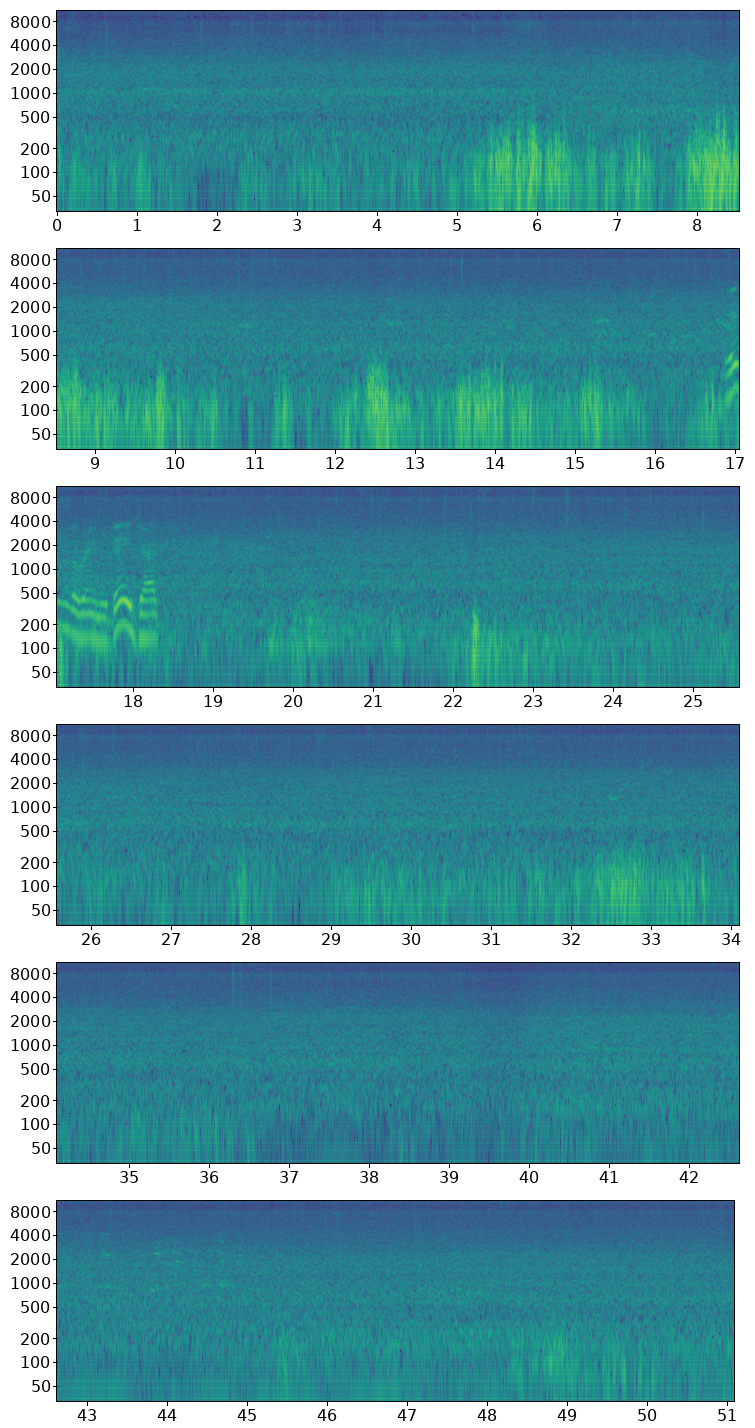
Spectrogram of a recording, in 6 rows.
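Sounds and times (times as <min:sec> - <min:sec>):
heavy rain hissing: 0:00.0 - 0:51.0.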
